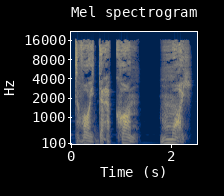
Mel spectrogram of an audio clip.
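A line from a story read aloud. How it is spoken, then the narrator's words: Hissed into ear. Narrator (Russian): прошипел Орен мне в ухо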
